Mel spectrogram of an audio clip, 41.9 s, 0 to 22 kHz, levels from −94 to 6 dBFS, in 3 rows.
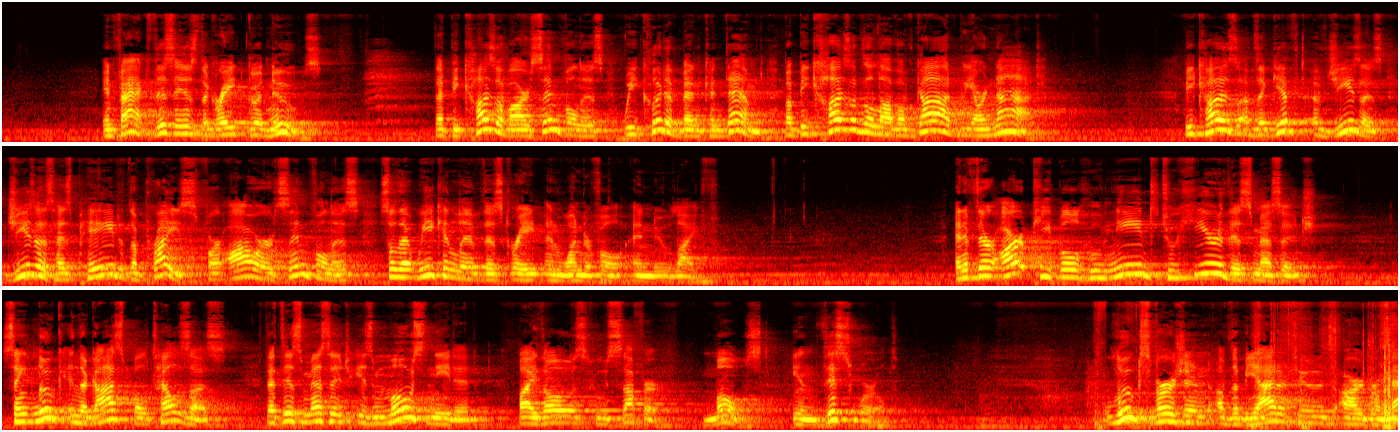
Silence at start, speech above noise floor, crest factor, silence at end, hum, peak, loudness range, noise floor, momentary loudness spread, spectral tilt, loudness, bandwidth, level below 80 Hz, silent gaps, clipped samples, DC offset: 1 s; 29 dB; 18 dB; 0 s; none; -4 dBFS; 6 LU; -50 dBFS; 12 LU; -6 dB/octave; -21 LUFS; 16.5 kHz; -50 dBFS; none; under 0.1%; under 0.1%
